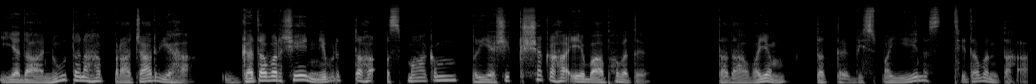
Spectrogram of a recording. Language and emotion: Sanskrit, surprised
